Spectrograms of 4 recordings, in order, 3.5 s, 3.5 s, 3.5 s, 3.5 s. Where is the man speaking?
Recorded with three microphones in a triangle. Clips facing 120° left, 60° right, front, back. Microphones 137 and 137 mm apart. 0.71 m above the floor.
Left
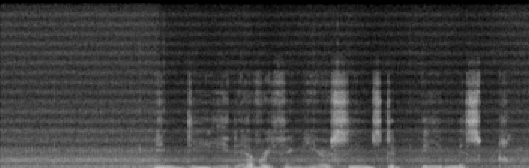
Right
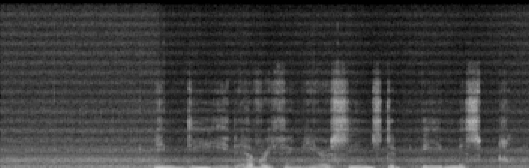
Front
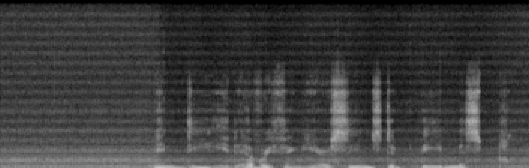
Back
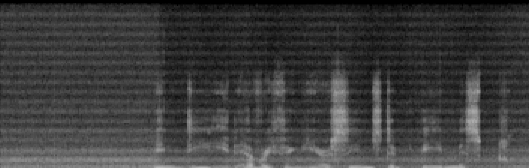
25° left.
